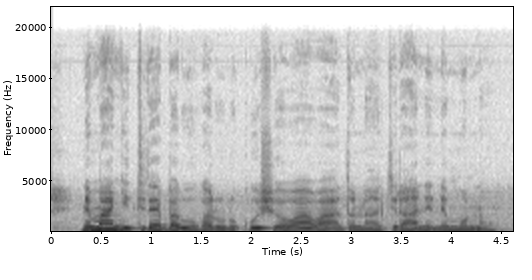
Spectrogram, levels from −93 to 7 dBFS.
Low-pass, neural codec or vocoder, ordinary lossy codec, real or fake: 19.8 kHz; none; none; real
